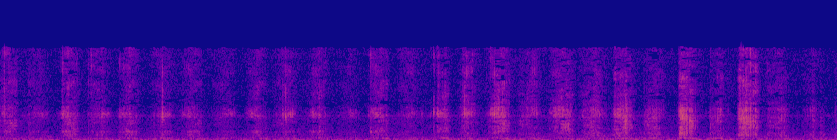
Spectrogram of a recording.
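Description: A thin, flat, solid emery board nail file, held between fingers, is rubbed back and forth across the edge of a fingernail. About a dozen quick, bright, hissy scraping strokes follow at a steady filing rhythm, with the last couple of strokes louder.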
